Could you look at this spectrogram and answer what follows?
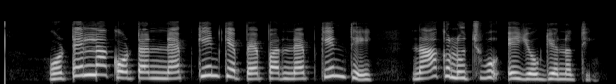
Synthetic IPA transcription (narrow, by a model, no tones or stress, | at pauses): ɦoːʈelnakoːʈənːɛpkɪnkepeːpəɾnɛːpkɪnt̪ʰi | nãːklut͡ʃʋuejoːɡjənət̪ʰi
